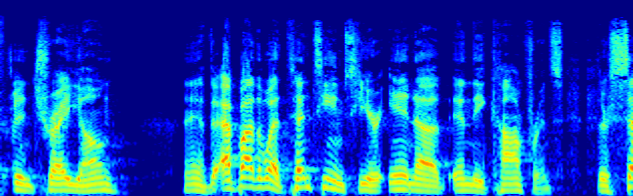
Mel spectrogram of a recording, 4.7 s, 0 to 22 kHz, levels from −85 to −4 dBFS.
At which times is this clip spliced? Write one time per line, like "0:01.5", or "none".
none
